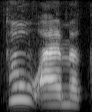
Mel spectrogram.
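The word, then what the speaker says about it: Төв аймаг: 도 알막. 뒤에 B 발음이 안 나버리네요.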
